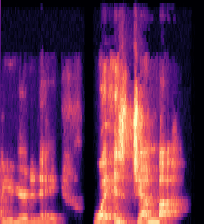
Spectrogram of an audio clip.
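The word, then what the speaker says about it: gemba: glad to have you here today what is gemma it's actually pronounced gamba okay yeah it's uh it's japanese for actually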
